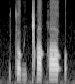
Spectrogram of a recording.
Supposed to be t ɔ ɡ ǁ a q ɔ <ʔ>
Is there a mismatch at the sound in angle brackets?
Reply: no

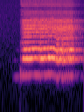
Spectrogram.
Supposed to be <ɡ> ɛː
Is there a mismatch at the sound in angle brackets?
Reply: no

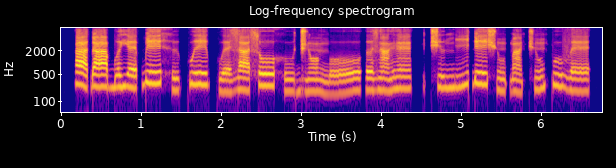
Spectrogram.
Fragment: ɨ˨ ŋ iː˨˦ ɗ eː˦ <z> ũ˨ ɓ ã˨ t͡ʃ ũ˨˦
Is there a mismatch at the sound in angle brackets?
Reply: yes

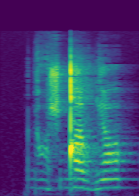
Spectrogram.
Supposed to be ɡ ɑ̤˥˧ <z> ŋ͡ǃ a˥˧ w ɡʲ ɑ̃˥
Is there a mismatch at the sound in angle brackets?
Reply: yes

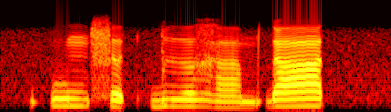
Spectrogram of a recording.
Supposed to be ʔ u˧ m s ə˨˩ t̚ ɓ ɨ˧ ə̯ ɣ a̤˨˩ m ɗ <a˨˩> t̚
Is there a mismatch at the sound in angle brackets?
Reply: yes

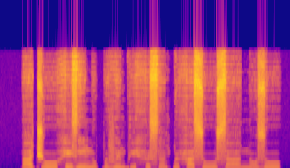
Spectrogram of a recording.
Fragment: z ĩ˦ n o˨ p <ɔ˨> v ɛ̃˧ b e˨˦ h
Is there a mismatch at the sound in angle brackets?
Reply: yes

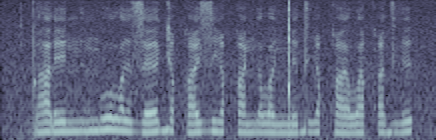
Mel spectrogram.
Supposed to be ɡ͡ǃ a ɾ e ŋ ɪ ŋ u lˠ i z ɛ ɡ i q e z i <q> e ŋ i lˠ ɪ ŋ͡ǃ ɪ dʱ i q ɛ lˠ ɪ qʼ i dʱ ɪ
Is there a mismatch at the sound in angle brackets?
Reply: no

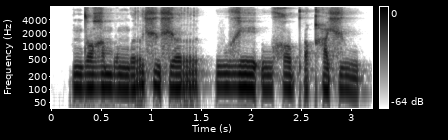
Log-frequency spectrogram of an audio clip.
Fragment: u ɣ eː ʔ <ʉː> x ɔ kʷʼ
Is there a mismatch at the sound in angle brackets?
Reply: yes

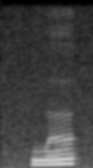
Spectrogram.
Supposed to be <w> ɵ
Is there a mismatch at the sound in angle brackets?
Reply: no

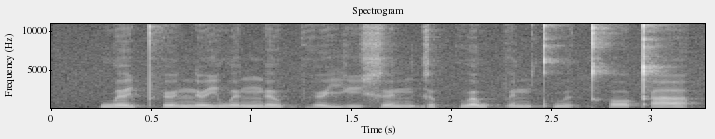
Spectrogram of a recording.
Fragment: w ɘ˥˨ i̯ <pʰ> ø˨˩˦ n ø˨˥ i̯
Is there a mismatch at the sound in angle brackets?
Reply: no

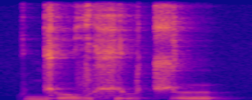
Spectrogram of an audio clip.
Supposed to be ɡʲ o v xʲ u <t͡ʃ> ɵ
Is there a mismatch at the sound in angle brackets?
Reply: no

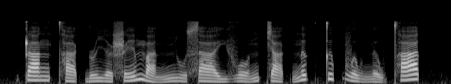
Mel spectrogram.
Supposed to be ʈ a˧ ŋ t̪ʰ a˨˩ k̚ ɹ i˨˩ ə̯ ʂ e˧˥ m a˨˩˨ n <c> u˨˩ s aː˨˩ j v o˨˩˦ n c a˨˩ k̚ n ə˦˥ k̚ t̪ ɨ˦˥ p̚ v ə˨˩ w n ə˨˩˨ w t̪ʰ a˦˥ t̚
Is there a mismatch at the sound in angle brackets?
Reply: yes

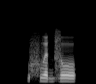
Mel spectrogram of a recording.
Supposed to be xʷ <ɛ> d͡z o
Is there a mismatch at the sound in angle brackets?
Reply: no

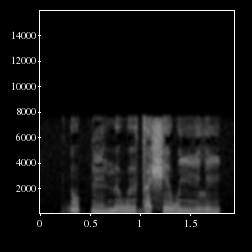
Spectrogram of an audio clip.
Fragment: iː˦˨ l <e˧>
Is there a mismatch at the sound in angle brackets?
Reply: yes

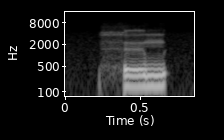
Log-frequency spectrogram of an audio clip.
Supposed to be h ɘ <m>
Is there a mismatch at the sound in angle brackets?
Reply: no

